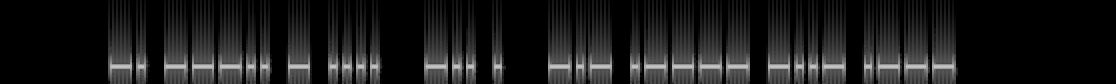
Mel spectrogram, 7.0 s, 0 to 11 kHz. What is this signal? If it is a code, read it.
Morse code, heard as a keyed tone, about 28 wpm, 700 Hz. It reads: N8TH DE K1XJ
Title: USA Callsign DE Callsign - 4 Characters - 28wpm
